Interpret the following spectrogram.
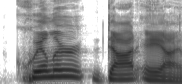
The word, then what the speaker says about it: Quilr: just monitoring it, check out Quiller AI at Quiller.ai. Let me spell that out for you.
